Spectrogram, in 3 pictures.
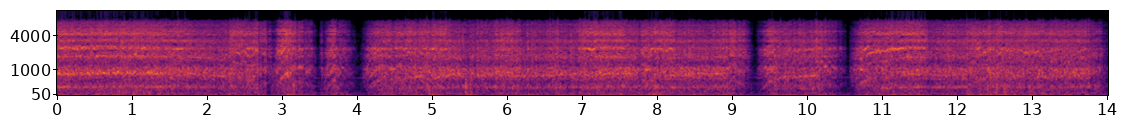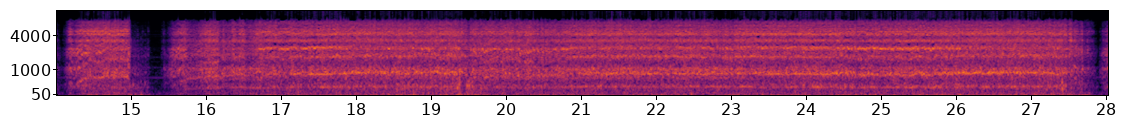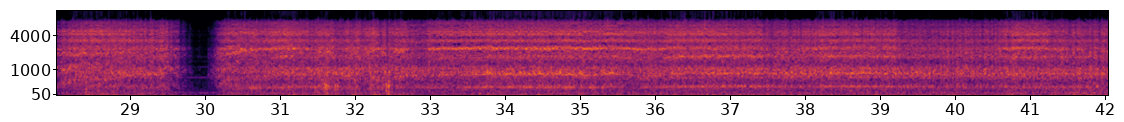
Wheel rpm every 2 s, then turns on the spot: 220, 90, 180, 210, 150, 150, 190, 110, 210, 220, 220, 220, 210, 190, 140, 170, 200, 210, 230, 220, 200.
none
